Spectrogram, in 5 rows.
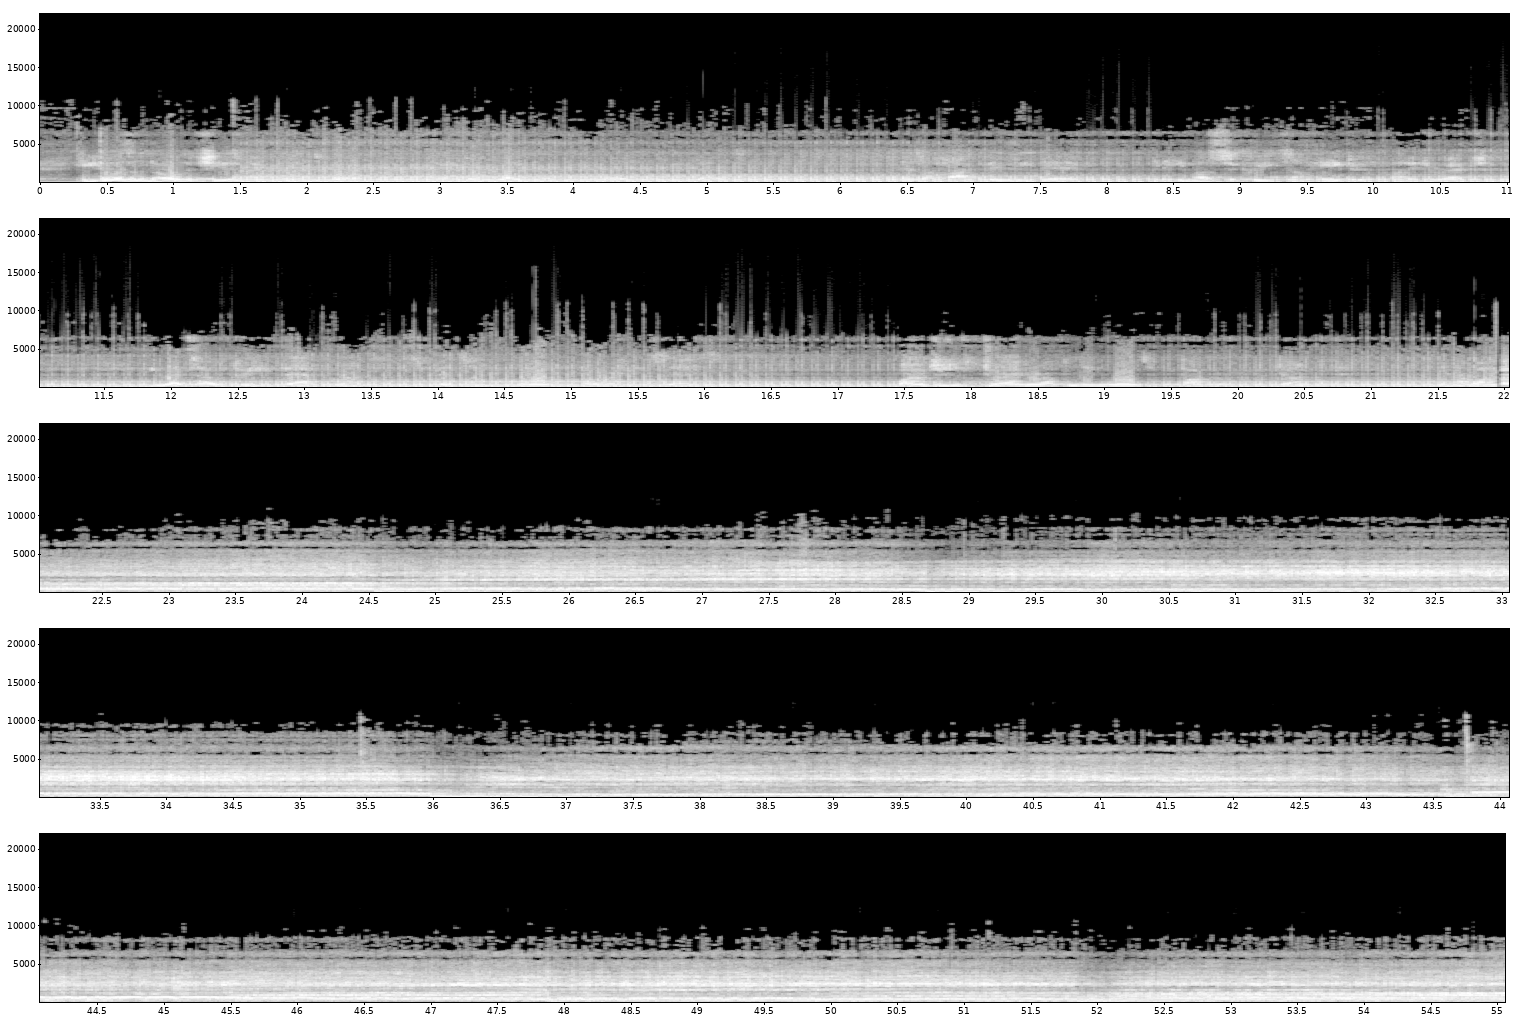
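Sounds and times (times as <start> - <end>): electronic buzzing drone: 0.0 - 55.0.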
